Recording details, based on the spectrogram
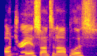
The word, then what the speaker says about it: Andreas Antonopoulos: Andreas Antonopoulos.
